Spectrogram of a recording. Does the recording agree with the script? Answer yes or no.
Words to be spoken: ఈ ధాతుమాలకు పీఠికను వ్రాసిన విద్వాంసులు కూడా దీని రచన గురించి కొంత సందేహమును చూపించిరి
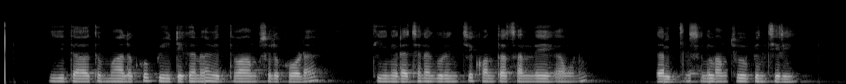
no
